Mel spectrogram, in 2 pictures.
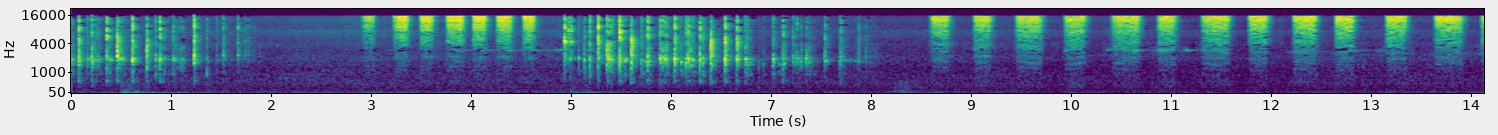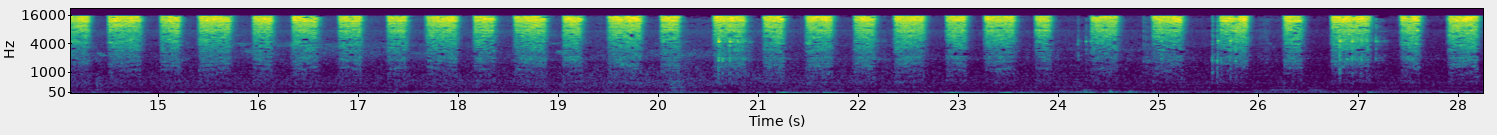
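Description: Aerosol can of Plasti Dip glossifier. It rattles twice in the first seven seconds or so as it is shaken, then sprays in a long run of short hissing bursts, about two a second.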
